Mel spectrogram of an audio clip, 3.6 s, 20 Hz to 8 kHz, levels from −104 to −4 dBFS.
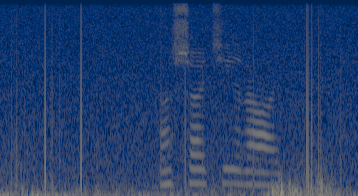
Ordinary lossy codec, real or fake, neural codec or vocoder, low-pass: none; real; none; none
